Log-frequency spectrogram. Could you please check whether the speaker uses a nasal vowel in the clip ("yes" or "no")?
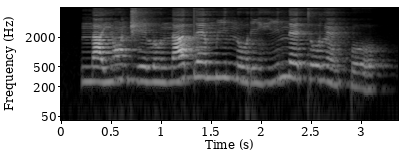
yes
